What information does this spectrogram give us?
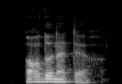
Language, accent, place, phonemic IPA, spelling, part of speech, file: French, France, Lyon, /ɔʁ.dɔ.na.tœʁ/, ordonnateur, noun, LL-Q150 (fra)-ordonnateur.wav
- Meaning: organizer, director (one who gives orders)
